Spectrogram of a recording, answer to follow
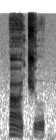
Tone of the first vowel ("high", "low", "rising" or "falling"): falling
